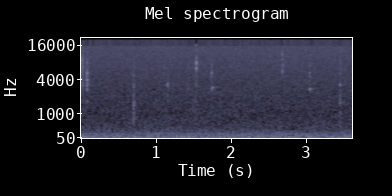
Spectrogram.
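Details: Toshiba V5470B Betamax video recorder under repair: faint, slightly irregular light ticks, about two a second, over quiet room hiss while the reed switch is tested with a magnet; the mechanism is ticking, cause unclear.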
